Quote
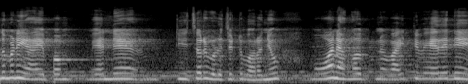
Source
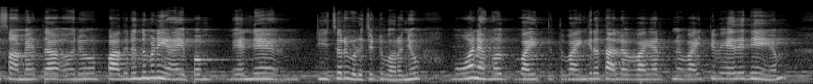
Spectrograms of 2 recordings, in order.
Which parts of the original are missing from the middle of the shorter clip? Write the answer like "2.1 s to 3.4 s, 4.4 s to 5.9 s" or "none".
5.1 s to 6.7 s

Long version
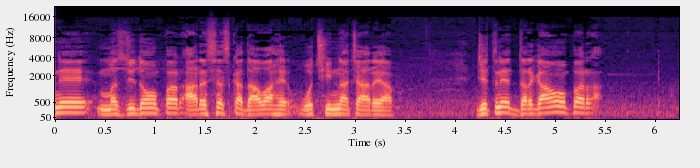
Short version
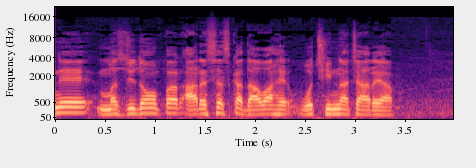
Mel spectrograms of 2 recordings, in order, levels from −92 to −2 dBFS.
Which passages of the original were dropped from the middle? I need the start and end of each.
none

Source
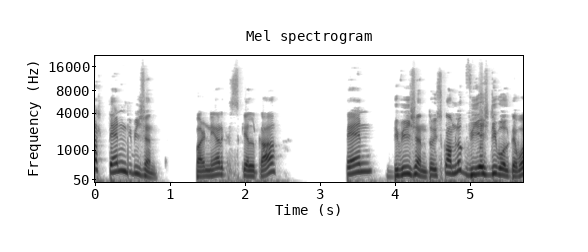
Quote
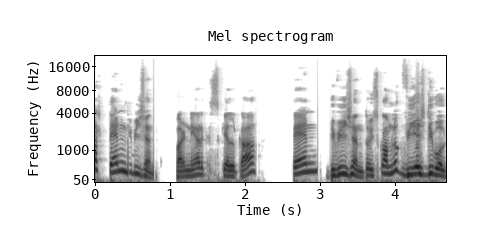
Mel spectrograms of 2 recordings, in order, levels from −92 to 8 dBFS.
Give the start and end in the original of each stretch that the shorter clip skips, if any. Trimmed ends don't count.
0.9 s to 1.2 s, 3.2 s to 3.8 s

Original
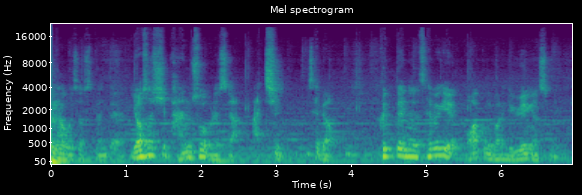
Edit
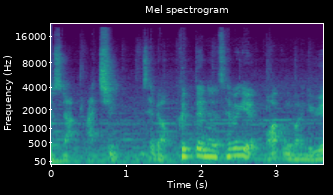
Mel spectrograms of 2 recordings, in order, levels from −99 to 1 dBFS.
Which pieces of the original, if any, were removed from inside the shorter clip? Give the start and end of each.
3.8 s to 4.3 s

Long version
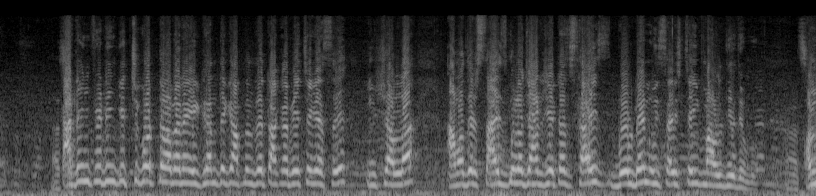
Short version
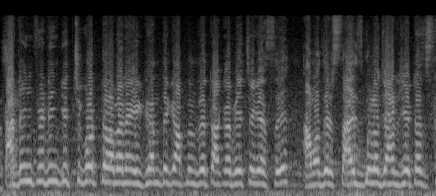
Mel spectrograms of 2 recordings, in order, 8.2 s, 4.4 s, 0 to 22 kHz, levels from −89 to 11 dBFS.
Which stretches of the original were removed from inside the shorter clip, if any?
3.5 s to 4.4 s

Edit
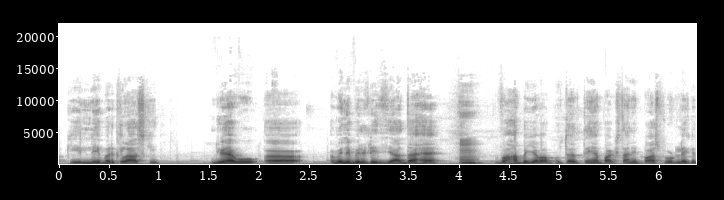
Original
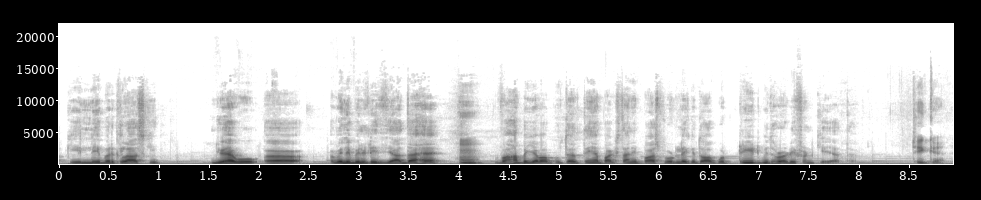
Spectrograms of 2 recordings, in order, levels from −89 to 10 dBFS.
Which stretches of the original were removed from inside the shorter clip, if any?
none

